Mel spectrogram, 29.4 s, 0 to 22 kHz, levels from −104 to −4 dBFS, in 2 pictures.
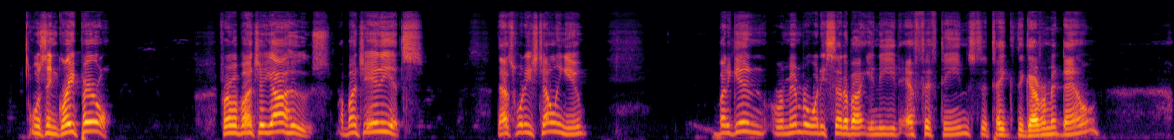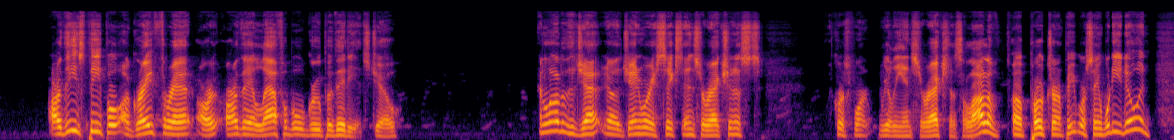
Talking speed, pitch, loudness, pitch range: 145 wpm, 195 Hz, -26 LUFS, 170-240 Hz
